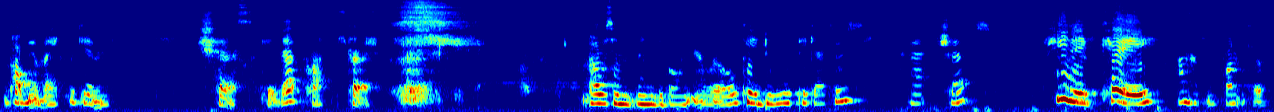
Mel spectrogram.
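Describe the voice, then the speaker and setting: High-voiced woman in excitable game commentary. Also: measured pace, long pauses, dull audio. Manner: excitable, swinging between muttering and squealing outbursts. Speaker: gaming channel host. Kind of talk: casual gameplay commentary.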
